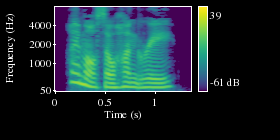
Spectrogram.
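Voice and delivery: ordinary delivery

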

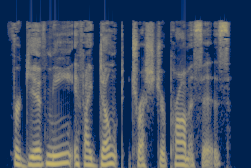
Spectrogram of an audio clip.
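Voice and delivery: ordinary delivery

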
